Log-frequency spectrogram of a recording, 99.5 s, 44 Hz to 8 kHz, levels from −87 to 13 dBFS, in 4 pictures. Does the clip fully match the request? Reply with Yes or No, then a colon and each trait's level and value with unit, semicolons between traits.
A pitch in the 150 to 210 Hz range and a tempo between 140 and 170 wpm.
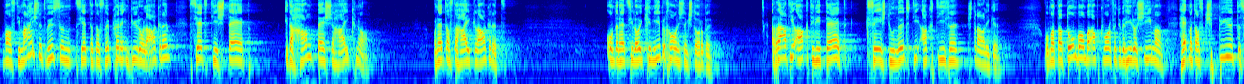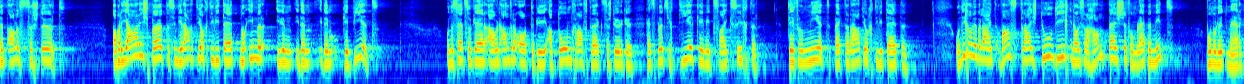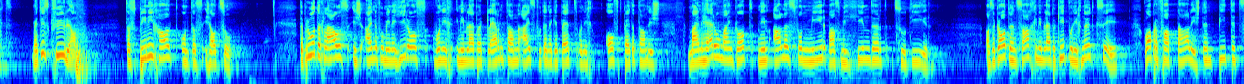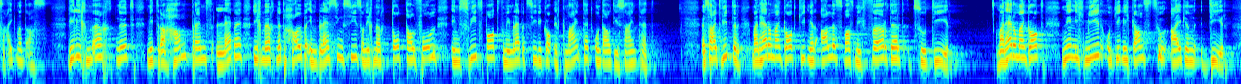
Yes: high, 190 Hz; average, 155 wpm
